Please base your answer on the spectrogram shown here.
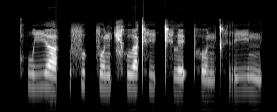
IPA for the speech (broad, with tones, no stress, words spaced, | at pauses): kʰwi˥˩a̯ | fu˥˩k̚fo˦˥nt͡ɕʰu˧a̯kʰi˦˥ʔ kʰle˨˩ʔpʰo˩˦n kʰri˥˩n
